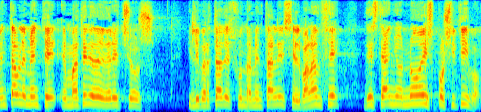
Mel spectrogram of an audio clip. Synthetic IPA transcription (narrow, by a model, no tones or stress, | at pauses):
ment̪aβlemẽnt̪e̞ʔeŋmat̪e̞ɾjaðeðeɾe̞t͡ʃo̞s | iliβ̞eɾt̪að̞e̞sfund̪ament̪ale̞selβalanθe̞ | d̪eest̪eaɲonoespo̞sit̪iβo̰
